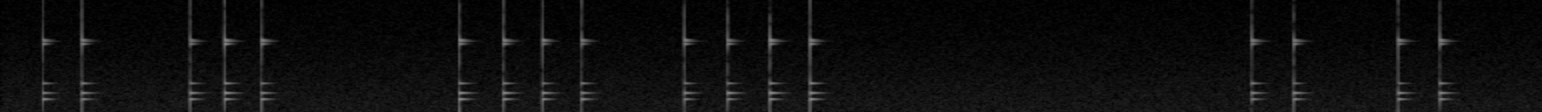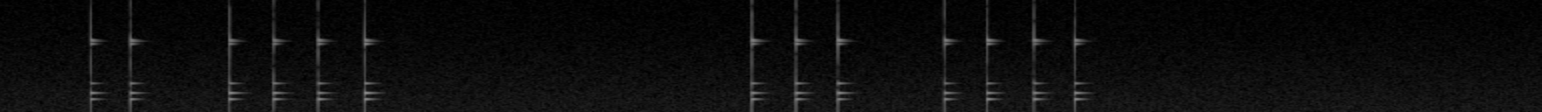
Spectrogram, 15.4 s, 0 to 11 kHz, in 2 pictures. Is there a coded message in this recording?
Yes: tap code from 0.2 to 13.2 s, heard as taps on glass, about 5 knocks a second. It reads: HT GI O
